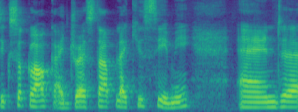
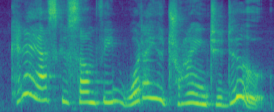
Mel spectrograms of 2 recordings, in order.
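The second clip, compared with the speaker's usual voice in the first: lightly voiced curious stranger; 10 semitones higher than usual.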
